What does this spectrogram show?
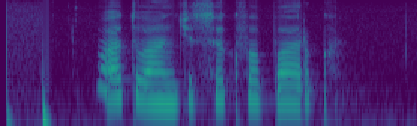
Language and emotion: Russian, neutral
